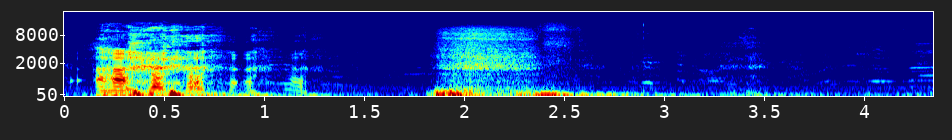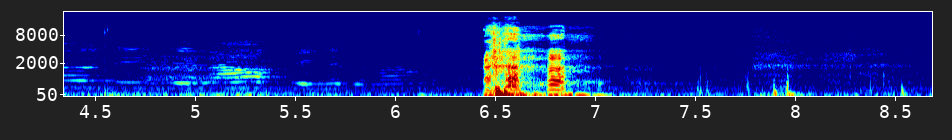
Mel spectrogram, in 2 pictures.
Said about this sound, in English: I'll try not to cough too much.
